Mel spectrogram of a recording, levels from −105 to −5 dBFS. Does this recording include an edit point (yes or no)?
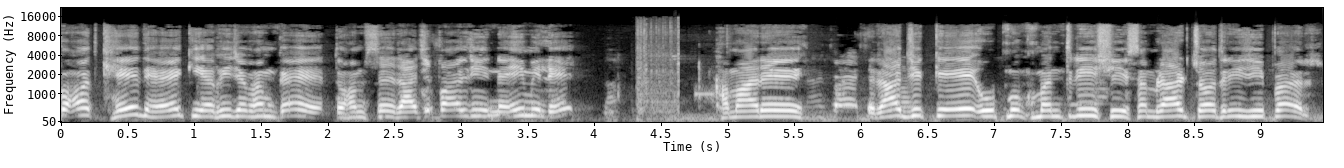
yes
